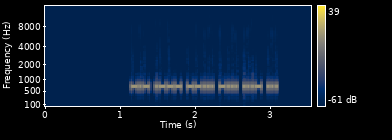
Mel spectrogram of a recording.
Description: Morse code, heard as a keyed tone, about 46 wpm, 700 Hz. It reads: KJ7BVS
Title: USA Call Signs - 6 Characters - 4x Character Spacing - 45wpm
